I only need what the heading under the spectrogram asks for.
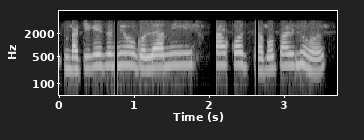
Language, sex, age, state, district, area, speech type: Assamese, female, 18-30, Assam, Chirang, rural, conversation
